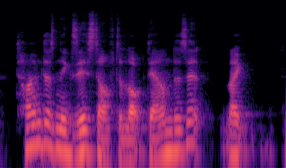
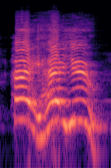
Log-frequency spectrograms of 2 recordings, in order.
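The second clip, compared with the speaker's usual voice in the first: loud, high call to the distance; 10 dB louder, slower than usual. Shown as a demonstration. Coach calls to a faraway thing in the field. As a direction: call to the furthest tree in the field. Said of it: "call to it".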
